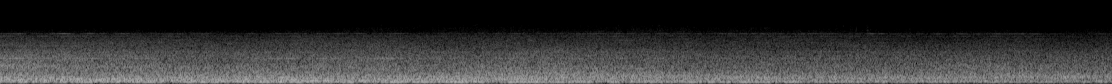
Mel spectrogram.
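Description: Jet airliner engines: a steady rushing noise with a faint high whine, slowly fading.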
